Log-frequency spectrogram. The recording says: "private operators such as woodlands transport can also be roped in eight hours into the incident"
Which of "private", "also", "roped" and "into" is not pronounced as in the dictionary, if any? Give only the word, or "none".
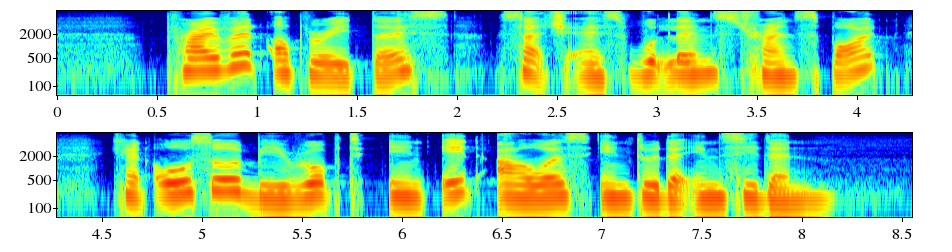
none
